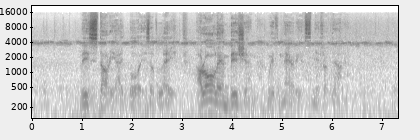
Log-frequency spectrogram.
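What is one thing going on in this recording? A man speaks calmly in a low voice.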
